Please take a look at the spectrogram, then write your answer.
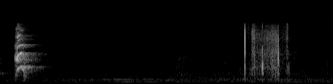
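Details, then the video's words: A Miniature Pinscher, scared of the annual Halloween pumpkin, barks at it with one sharp, high, ringing bark, followed by scuffling noises. "Miniature Pinscher scared of Halloween pumpkin"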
